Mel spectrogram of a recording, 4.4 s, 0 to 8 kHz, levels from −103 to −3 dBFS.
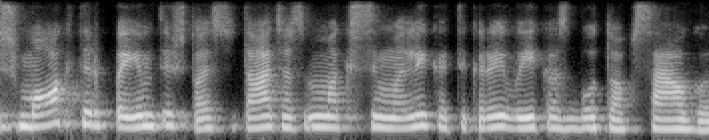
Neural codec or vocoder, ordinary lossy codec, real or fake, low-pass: codec, 24 kHz, 0.9 kbps, DualCodec; Opus, 32 kbps; fake; 7.2 kHz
